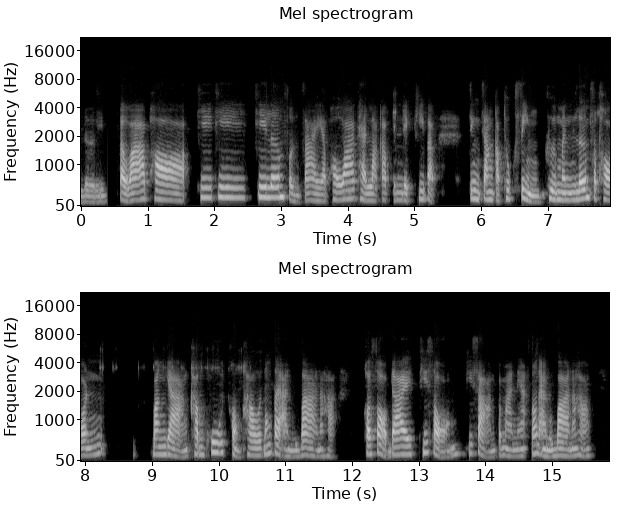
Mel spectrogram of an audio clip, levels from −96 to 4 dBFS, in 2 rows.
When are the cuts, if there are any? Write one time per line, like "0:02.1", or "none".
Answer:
none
